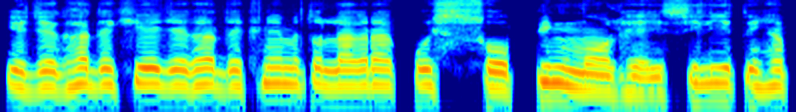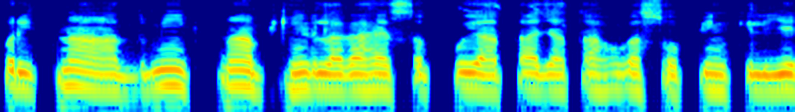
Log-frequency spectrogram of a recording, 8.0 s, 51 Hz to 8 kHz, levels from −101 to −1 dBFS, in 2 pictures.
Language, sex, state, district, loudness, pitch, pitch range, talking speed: Hindi, male, Chhattisgarh, Raigarh, -37 LUFS, 160 Hz, 145-175 Hz, 235 wpm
